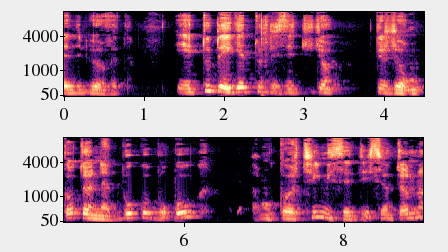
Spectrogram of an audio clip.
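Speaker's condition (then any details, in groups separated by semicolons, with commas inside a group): Primary progressive multiple sclerosis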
